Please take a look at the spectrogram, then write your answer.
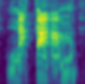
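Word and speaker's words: נחום: you've got the mom so that gives us nakam and then you have the yah which is the shortened version of yah's name okay so nakam yahu means Comfort or consolation of yah or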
